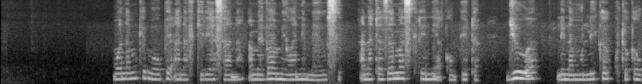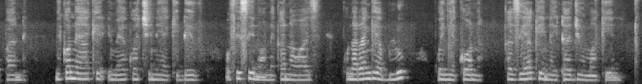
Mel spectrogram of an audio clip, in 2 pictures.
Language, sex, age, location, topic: Swahili, female, 25-35, Nairobi, education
